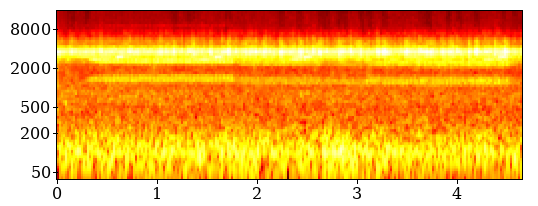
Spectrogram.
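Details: Tree frogs at night in the North Carolina backwoods: one sustained trill of about a second and a half, a pause, then another begins, under a loud steady high-pitched chorus.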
